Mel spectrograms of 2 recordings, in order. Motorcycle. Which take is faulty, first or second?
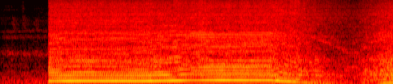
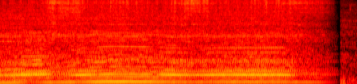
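second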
